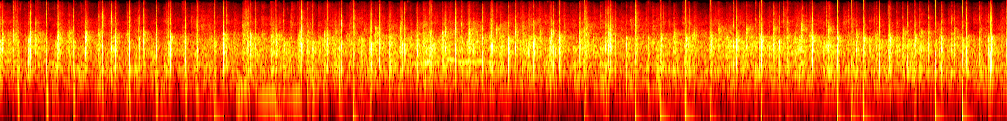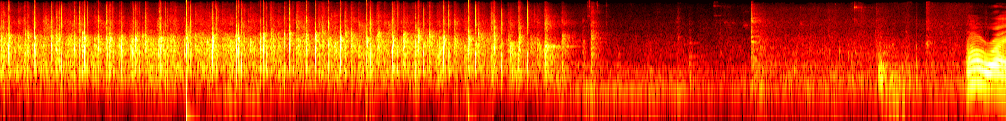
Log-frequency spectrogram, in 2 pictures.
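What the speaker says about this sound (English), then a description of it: "let us give you a round of applause" Applause from an audience at a school board of education meeting, dense sustained clapping for about fifteen seconds before it fades out, with faint voices and a brief noise after.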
